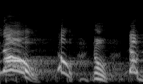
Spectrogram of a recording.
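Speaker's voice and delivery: hammed-up panicky refusal; adamant refusal. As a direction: burst out high, then ease down. Acted refusal to repeated request.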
